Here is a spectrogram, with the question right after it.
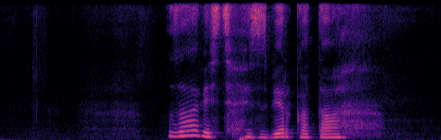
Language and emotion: Russian, sad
